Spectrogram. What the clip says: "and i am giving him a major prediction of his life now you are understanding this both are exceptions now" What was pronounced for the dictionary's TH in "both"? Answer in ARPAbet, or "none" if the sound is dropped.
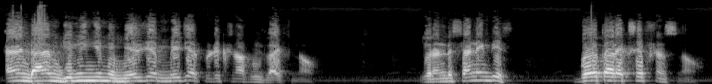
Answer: T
